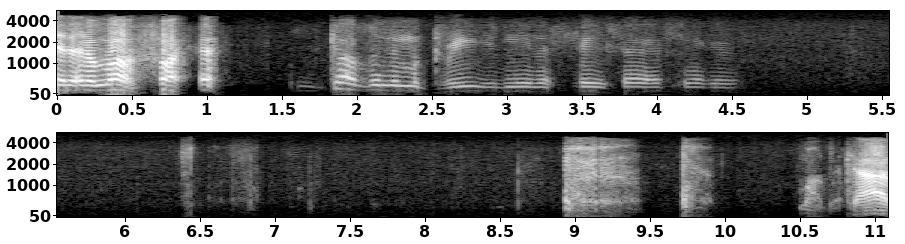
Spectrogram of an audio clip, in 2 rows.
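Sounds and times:
speech: 0.0s - 1.2s, 1.8s - 4.6s, 10.5s - 11.0s
raspy coughing: 8.9s - 10.0s.

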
